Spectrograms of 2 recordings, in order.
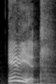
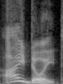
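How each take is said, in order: First: The word is said with its usual pronunciation. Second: The word is said with an odd, misread pronunciation. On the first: This is the word that was actually written. The speaker calls it right. "It was idiot" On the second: A child misread an unfamiliar word. The speaker calls it wrong. "it wasn't Eideut"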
